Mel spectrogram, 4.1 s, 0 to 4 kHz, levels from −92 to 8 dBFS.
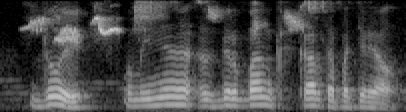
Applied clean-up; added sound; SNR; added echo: none; Bird; 1 dB; none.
